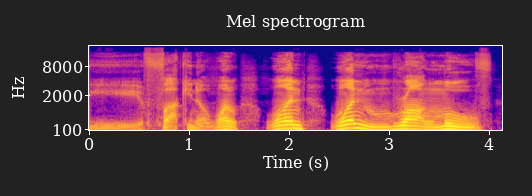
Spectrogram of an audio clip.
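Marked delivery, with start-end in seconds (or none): 0.0-1.0 under-breath curse. Retold or imitated. Quietly cursing at near miss.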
